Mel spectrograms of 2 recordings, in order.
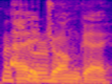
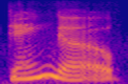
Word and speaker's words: drongo: Oh, I was pronouncing that so wrong. How did you say it? I think I said Django.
